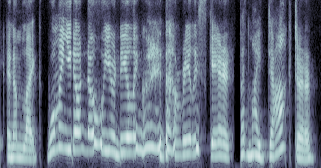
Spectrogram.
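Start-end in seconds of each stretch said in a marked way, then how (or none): 0.7-3.5 high, quick mock-indignant retort with laughter. Scared patient to the blunt doctor, playfully indignant. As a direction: protest in a rush, half laughing.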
